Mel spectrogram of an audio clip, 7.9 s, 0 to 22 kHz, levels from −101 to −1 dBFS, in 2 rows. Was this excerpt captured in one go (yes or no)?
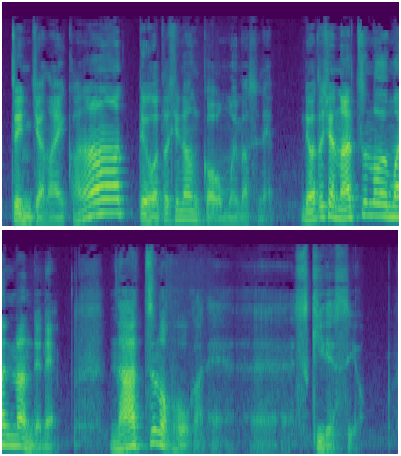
no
